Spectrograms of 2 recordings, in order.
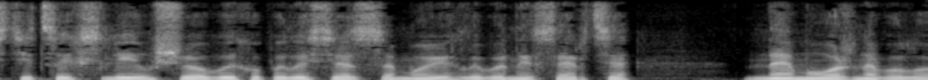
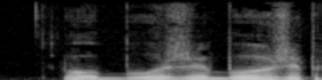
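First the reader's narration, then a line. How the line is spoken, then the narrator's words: Moaning, teeth chattering with fear. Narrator (Ukrainian): простогнала королева, в якої зуби цокотіли від страху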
